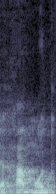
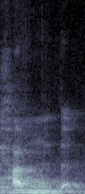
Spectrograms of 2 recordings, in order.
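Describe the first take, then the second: First: A vowel is inserted between the m and d. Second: The final d is pronounced clearly and fully. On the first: "asal jangan dibaca hamud. Kalau hamud nggak boleh" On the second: "boleh, terang-terangan disebutkan"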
